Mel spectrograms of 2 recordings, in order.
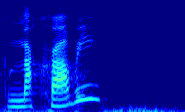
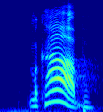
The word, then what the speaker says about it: macabre: I don't even know if I can pronounce this word. What the fuck? Macrabi? Macarabi?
